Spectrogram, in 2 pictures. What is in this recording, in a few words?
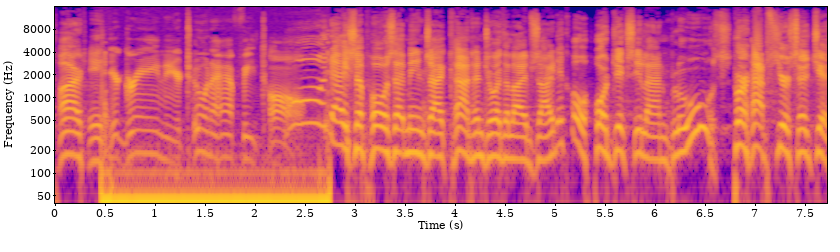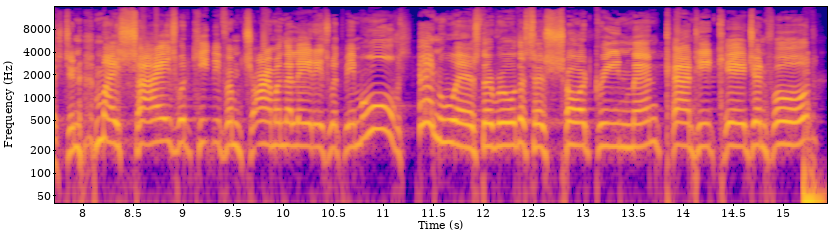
LEPRECHAUN, IRISH IRELAND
